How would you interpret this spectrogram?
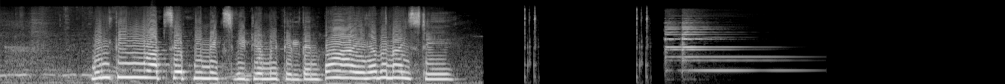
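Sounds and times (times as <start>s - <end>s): notification bell ding: 6.6s - 8.3s.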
